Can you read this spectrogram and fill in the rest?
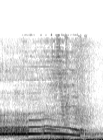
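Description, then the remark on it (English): A woman flips on a light switch and lets out one loud, sustained high-pitched scream. The pitch holds steady, rises briefly, then sags toward the end, with no talking. “I was halfway to her when Carla suddenly flipped on the light switch and screamed.”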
